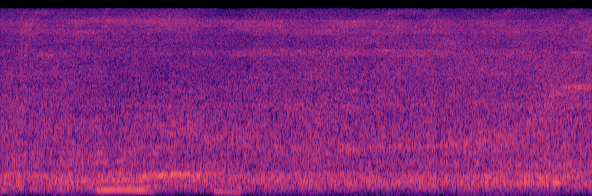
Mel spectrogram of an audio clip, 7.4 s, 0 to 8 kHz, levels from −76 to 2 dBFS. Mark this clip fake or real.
real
